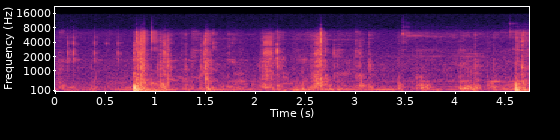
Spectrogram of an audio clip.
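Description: A small fidget spinner being handled and flicked in the fingers: scattered clicks and knocks of fingers on its plastic. The sharpest knocks come about a second in and near the end.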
